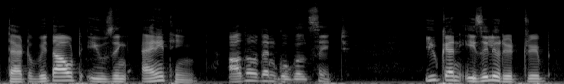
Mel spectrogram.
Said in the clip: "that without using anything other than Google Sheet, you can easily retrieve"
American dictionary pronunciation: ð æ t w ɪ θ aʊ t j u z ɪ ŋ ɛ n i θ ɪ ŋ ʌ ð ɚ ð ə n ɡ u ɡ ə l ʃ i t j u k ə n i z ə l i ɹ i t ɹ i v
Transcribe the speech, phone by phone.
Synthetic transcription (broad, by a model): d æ t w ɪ t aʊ t j u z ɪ ŋ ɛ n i t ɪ ŋ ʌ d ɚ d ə n ɡ u ɡ ə l s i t j u k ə n i z ə l i ɹ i t ɹ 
